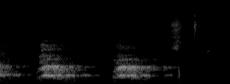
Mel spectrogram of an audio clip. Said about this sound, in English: but uh, the cameo from my dog.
